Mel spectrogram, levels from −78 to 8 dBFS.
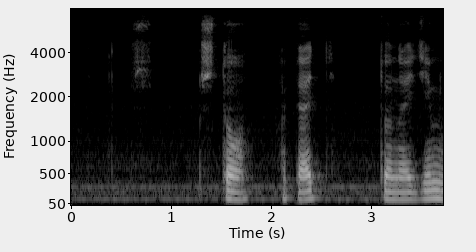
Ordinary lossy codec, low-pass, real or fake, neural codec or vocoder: AAC, 48 kbps; 7.2 kHz; real; none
